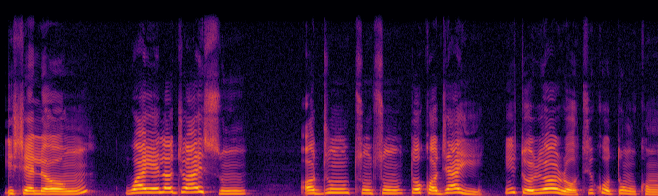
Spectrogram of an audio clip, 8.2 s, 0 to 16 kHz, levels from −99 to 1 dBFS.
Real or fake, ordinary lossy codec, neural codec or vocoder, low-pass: real; none; none; 14.4 kHz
